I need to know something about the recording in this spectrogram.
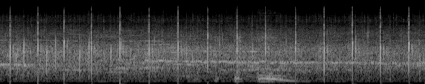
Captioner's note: applause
